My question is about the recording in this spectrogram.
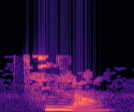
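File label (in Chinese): "新郎", Mandarin Chinese; chinese-flashcards; hsk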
